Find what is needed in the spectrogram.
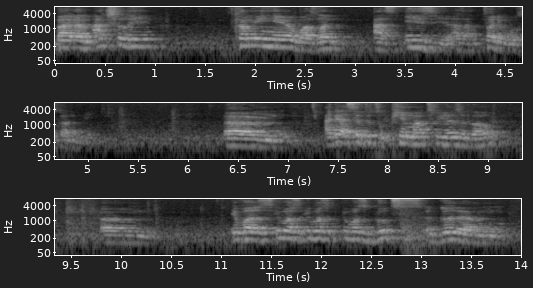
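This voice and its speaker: The speaker talks at a moderate pace in a Cameroonian French accent, with ordinary pitch variation. Long, frequent pauses break up the speech, and room echo is audible. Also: man, fairly high pitch for a man. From Cameroon (Yaoundé). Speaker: student. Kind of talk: class speech. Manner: halting, many fillers.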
